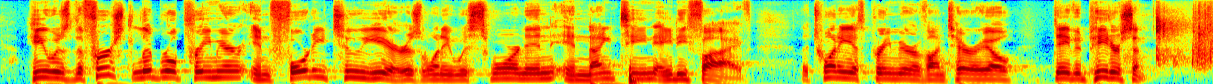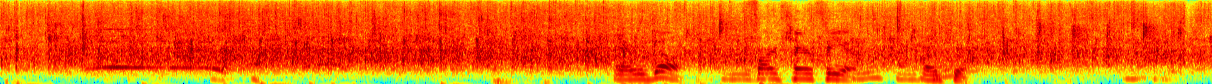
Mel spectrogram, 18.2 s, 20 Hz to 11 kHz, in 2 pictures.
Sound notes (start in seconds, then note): 8.7 applauding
